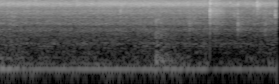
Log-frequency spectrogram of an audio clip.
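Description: Cumin, onion and curry leaves tempering in hot oil, a steady loud crackling hiss with a few sharp pops, close up and continuous.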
